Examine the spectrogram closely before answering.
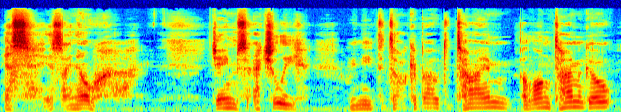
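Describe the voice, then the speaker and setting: A man roleplaying a kindly, babbling zombie apocalypse survivor in an online game, speaking haltingly and earnestly. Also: fairly high pitch, a bit bright, faint music behind. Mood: hesitant, careful. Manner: halting, earnest, folksy, repeats himself.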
